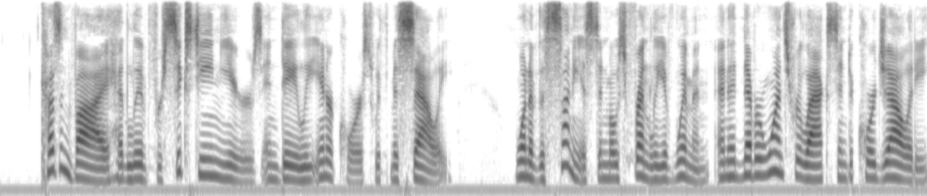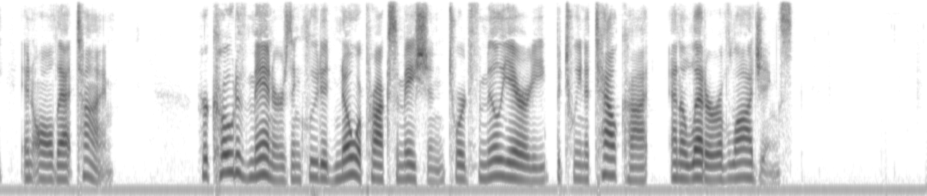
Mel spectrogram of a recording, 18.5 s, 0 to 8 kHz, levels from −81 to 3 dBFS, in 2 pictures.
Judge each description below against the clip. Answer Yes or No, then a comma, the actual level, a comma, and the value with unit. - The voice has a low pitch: No, medium, 175 Hz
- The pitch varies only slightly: No, average, 3.1 semitones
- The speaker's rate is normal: Yes, average, 160 wpm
